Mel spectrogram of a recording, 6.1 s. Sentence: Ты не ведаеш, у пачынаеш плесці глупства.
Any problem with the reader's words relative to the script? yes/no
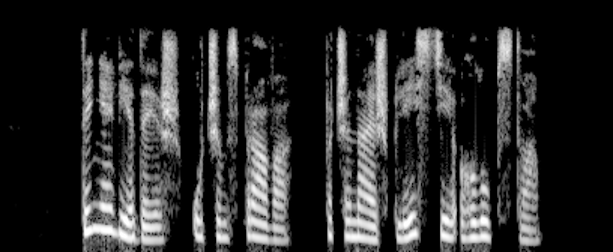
yes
